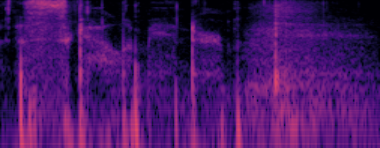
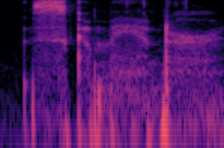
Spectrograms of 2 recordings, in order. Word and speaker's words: Scamander: We're gonna start with the about the author Newton New Artis Vo Scalamander. I just realized his name is Scamander. This whole time I pronounced it scalamander. Like a salamander.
